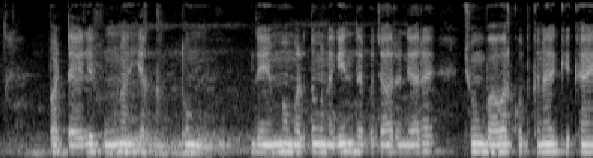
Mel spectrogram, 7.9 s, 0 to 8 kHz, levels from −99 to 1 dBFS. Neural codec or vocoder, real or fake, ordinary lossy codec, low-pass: none; real; Opus, 64 kbps; 7.2 kHz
